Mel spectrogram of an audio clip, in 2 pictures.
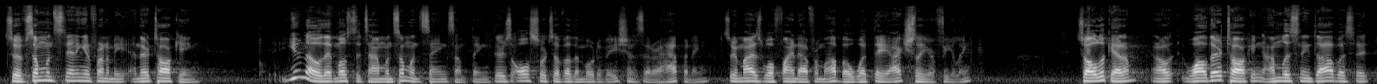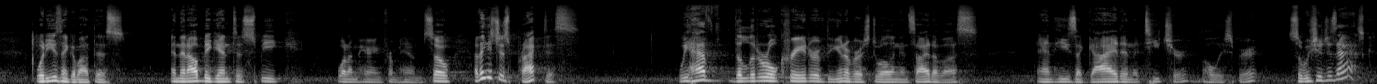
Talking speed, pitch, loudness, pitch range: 240 wpm, 135 Hz, -21 LUFS, 120-155 Hz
